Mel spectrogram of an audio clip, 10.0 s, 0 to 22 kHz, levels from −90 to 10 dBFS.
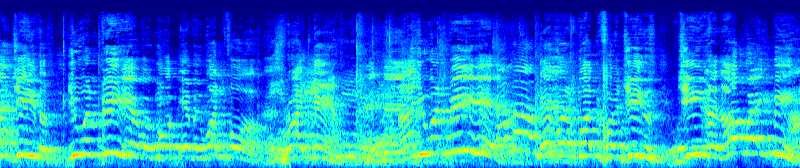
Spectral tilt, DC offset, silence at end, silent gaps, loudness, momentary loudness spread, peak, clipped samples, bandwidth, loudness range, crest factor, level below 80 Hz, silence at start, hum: -4 dB/octave; under 0.1%; 0 s; none; -26 LUFS; 6 LU; -12 dBFS; under 0.1%; 16.5 kHz; 2 LU; 14 dB; -60 dBFS; 0 s; none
